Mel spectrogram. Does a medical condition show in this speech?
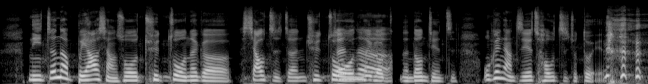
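Yes: submucous cleft palate; submucous cleft palate since childhood, former underbite, braces, insurance-covered orthognathic surgery advancing upper, retracting lower jaw; recent cough.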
